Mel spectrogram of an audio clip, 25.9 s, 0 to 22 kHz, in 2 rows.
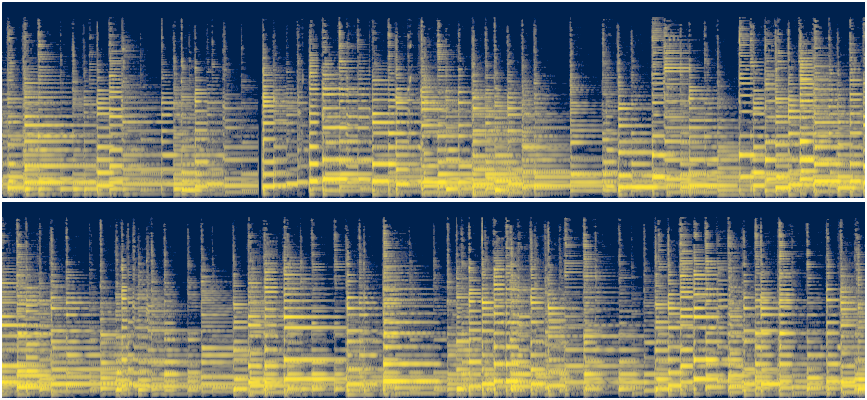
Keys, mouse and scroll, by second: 0.1 ctrl+s, 0.2 click, 0.4-1.1 scroll down 7, 0.6 click, 1.1 middle click, 1.6 ctrl+s, 1.8 click, 2.1 scroll up 2, 2.5 shift+middle click, 2.8 scroll up 1, 3.2 middle click, 3.4 ctrl+s, 3.5 click, 3.9 shift+middle click, 4.1-4.4 shift+scroll up 3, 4.4 middle click, 4.8 Tab, 5.0 click, 5.4-5.9 scroll up 3, 5.9 shift+middle click, 6.2 3, 6.4 click, 6.7-7.0 scroll down 2, 7.0 alt+middle click, 7.4 alt+middle click, 8.0 ctrl+s, 8.3 click, 9.1 shift+middle click, 10.0 e, 12.2 middle click, 12.5-12.8 scroll up 2, 12.8 shift+middle click, 13.2 click, 13.7 alt+shift+click, 15.9 e, 16.6 alt+s, 19.5 middle click, 19.8 scroll up 2, 20.0 3, 20.2 click, 21.3 2, 22.1 click, 22.8 alt+shift+click, 23.2-24.2 middle drag, 24.2 s, 25.7 ctrl+b.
